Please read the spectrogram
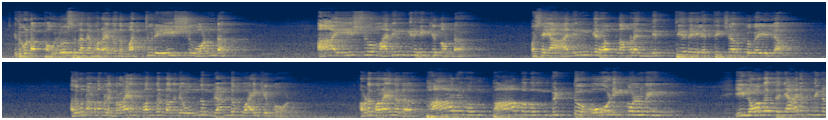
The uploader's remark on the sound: Sermon preached at IPC Tabor church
